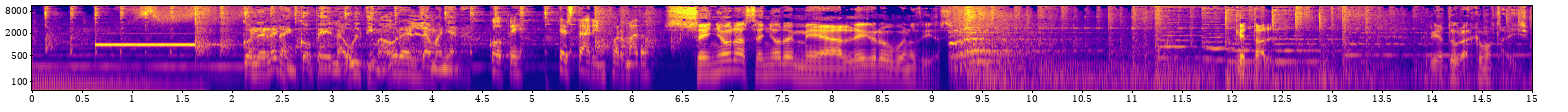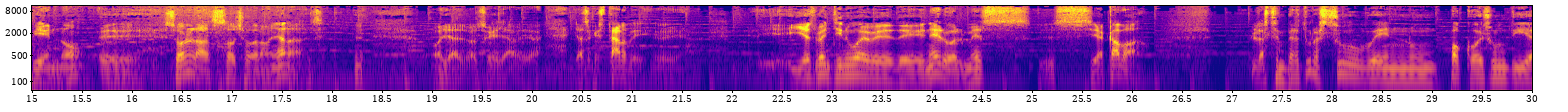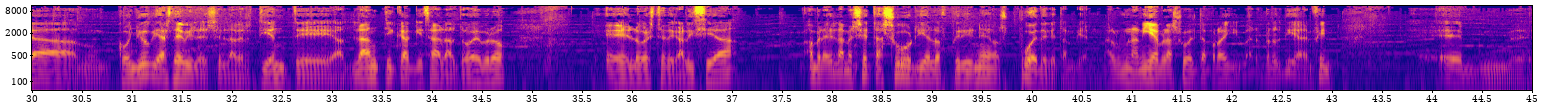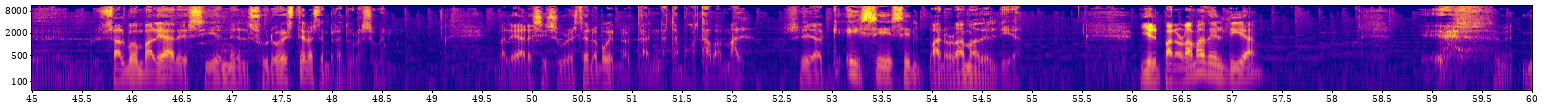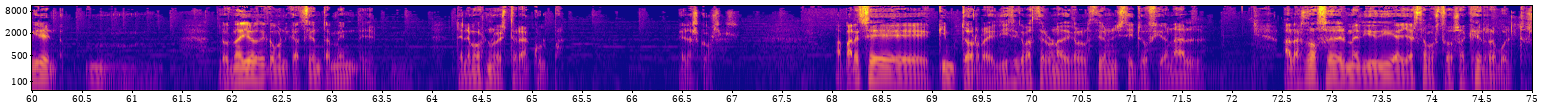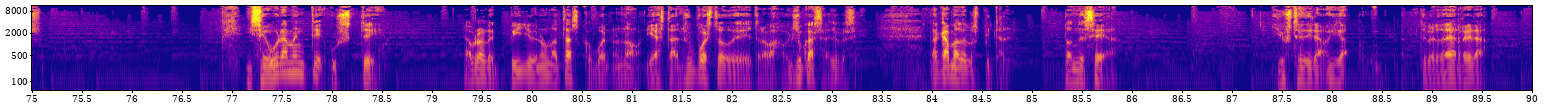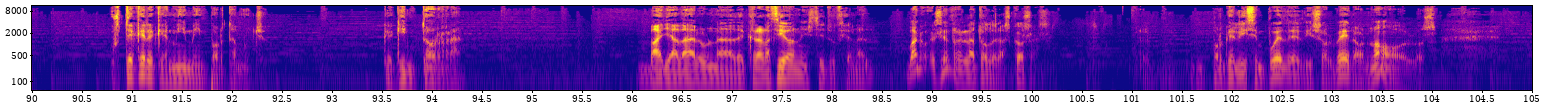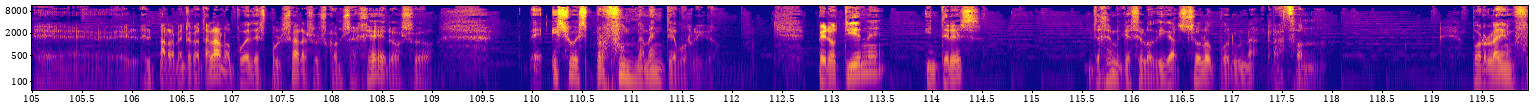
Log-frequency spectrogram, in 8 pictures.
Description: Monólogo de las 8 de Herrera
El director y presentador mejor valorado de la radio española, Carlos Herrera, ha comenzado hoy en 'Herrera en COPE' explicando cuál es la importancia que tienen los soberanistas en el nuevo puzle político.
